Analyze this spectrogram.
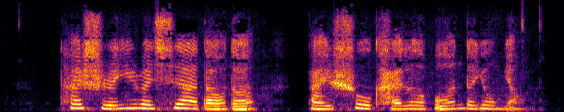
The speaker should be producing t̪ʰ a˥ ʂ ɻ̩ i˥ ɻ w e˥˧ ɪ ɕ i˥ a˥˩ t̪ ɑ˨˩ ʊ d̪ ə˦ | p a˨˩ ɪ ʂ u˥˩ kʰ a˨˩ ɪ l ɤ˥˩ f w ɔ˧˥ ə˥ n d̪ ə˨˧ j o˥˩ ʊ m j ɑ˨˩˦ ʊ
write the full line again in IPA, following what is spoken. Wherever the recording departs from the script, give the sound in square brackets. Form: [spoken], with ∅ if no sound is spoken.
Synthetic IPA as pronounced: t̪ʰ a˥ ʂ ɻ̩ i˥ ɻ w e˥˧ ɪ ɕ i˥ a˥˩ t̪ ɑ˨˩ ʊ d̪ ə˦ | p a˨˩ ɪ ʂ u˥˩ kʰ a˨˩ ɪ l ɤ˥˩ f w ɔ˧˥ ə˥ n d̪ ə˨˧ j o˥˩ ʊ m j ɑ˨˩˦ ʊ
